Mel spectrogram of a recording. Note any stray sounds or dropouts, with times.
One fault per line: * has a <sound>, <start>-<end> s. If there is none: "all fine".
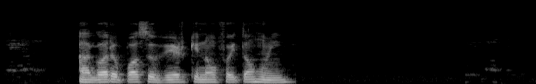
all fine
